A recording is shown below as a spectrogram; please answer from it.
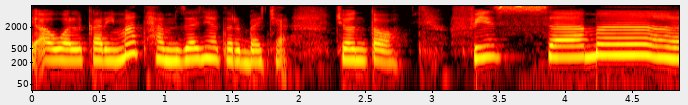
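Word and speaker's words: في السماء: Contoh, fissama. Fissa dibacanya bukan fi'as sama, tapi fissa.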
